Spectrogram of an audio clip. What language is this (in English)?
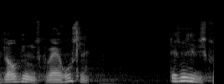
Danish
